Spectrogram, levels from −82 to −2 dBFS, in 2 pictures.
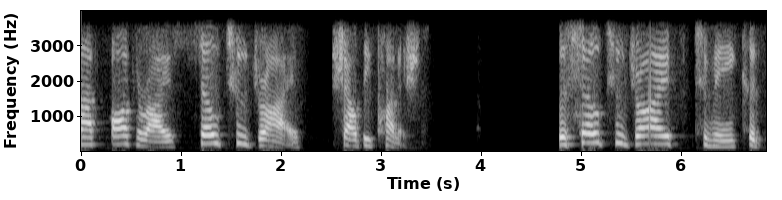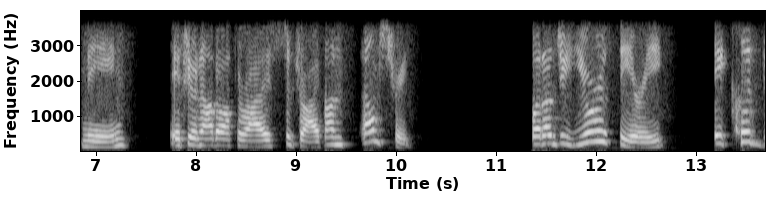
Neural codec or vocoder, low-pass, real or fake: none; 3.6 kHz; real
